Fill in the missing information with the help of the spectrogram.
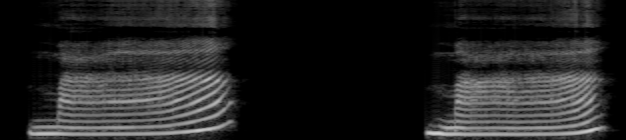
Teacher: the second tone has like this Rising effect I tell my students it's like going up the escalator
